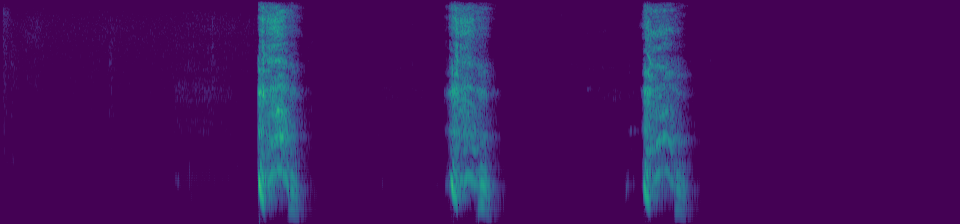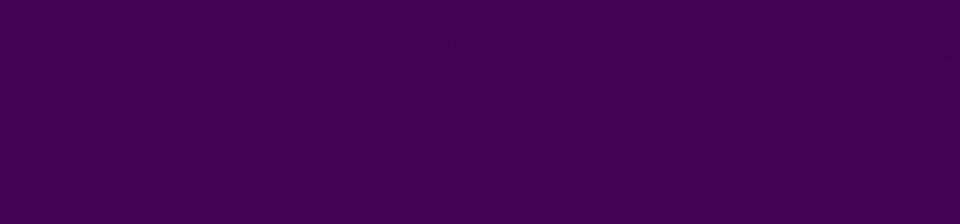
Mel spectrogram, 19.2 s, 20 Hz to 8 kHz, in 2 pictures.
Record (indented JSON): {
  "three_cough_length": "19.2 s",
  "three_cough_amplitude": 32768,
  "three_cough_signal_mean_std_ratio": 0.15,
  "survey_phase": "beta (2021-08-13 to 2022-03-07)",
  "age": "65+",
  "gender": "Male",
  "wearing_mask": "No",
  "symptom_none": true,
  "smoker_status": "Ex-smoker",
  "respiratory_condition_asthma": false,
  "respiratory_condition_other": false,
  "recruitment_source": "REACT",
  "submission_delay": "1 day",
  "covid_test_result": "Negative",
  "covid_test_method": "RT-qPCR",
  "influenza_a_test_result": "Negative",
  "influenza_b_test_result": "Negative"
}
